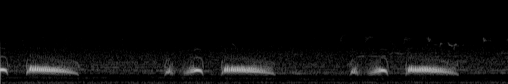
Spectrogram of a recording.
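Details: Spotted dove from Madura in the morning: soft, hollow cooing, a pair of short notes followed by a long drawn-out coo, the pattern given twice about two seconds apart in a quiet setting.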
